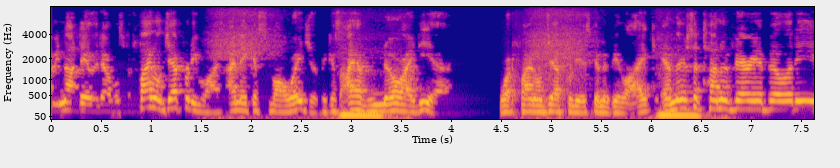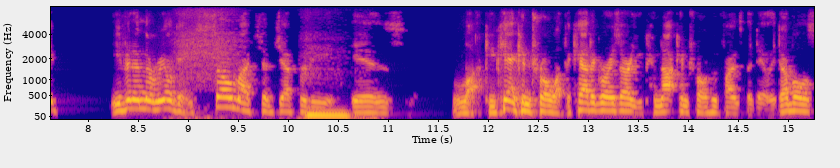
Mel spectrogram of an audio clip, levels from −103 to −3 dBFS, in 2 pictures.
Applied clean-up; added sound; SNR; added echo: classical method spectral subtraction.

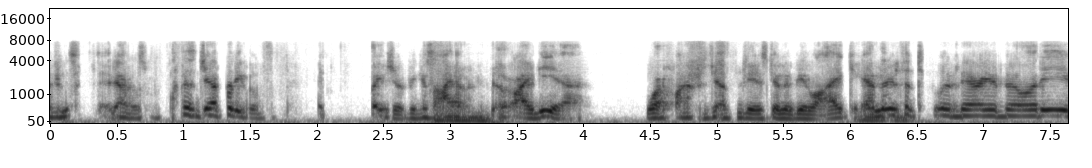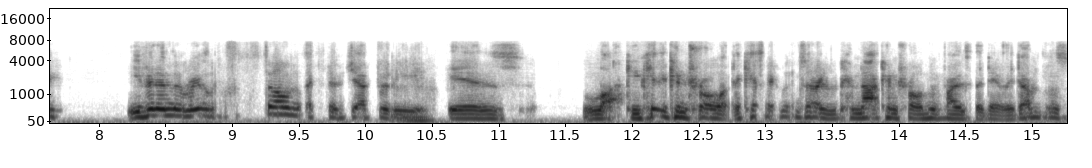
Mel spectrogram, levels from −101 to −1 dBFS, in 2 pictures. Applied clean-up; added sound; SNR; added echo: neural diffusion model UNIVERSE++.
